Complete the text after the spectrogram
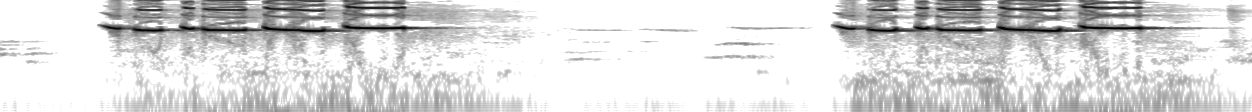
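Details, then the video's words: Nyiul song of a Flamboyan bird for prompting other birds to sing: two identical bursts of rapid, high, pure whistled strokes about four seconds apart, each closing on a longer bright note. "Raja Nyiul Burung Flamboyan cocok untuk pancingan"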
